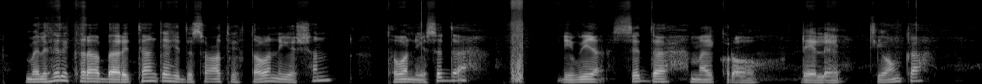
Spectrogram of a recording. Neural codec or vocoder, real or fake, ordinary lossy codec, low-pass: codec, 44.1 kHz, 7.8 kbps, Pupu-Codec; fake; none; none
